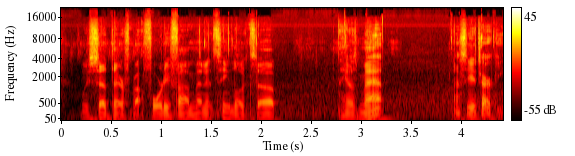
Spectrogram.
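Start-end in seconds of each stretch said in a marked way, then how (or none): 3.0-4.4 offhand, completely nonchalant, matter-of-fact tone. Retelling a hunting partner spotting a turkey: imitating a nonchalant remark. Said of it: "In the most nonchalant way".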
